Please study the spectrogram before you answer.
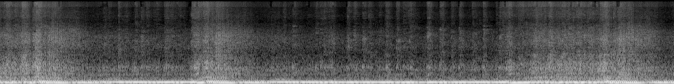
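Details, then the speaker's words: Carbureted engine after idle-mixture adjustments on all four corners: deep revving in bursts with a stumble or miss around 3000 rpm. The old spark plugs are still fitted and possibly contributing; the cause is unconfirmed. "bogging is bad when it could put in gear but right at around three grand it's like a stumble or a miss or something kind of weird there"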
